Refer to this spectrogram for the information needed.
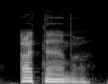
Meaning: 1. to attain 2. to reach 3. to accomplish 4. to achieve 5. to affect
- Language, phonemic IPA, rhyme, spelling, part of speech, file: French, /a.tɛ̃dʁ/, -ɛ̃dʁ, atteindre, verb, Fr-atteindre.ogg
